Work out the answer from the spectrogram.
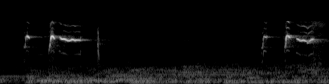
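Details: Golden-coloured sooty-headed bulbul singing as a lure for other birds: two short phrases, each a sharp clipped note followed by a clear whistle sliding downward, separated by about two seconds of low background murmur.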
